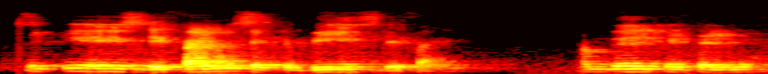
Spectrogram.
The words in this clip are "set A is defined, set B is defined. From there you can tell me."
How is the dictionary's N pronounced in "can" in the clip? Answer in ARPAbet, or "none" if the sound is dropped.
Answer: L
